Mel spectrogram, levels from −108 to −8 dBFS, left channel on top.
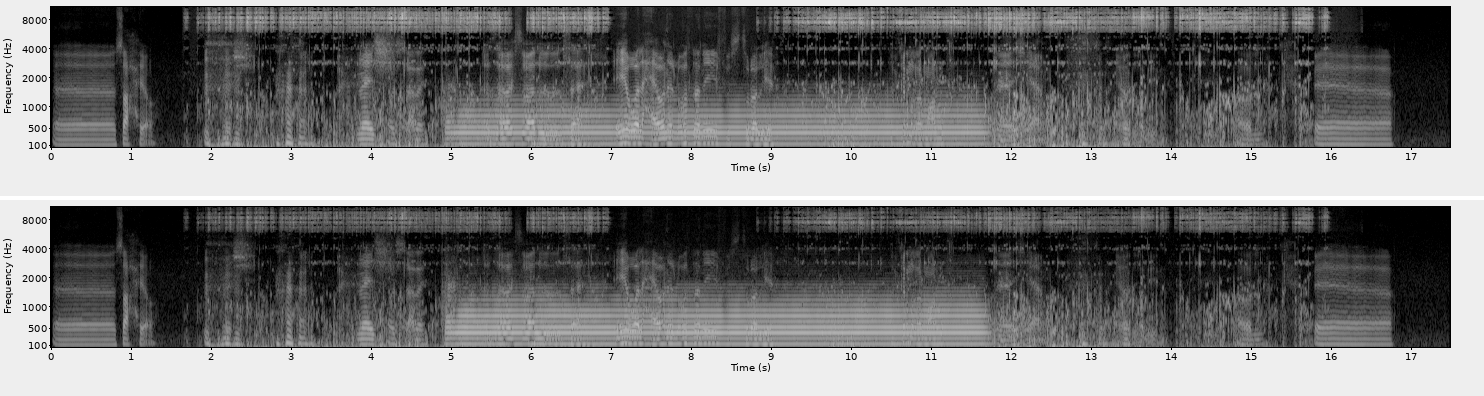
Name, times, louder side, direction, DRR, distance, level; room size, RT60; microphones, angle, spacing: voice 1, 0.0-1.3 2.1-2.5 2.8-3.3 3.6-3.9 4.2-4.7 10.5-11.3 13.1-13.9 14.8-16.8, left 1 dB, 20° left, 2.4 m, -53 dB
sound 1, 1.7-7.0 8.8-16.0, left 13 dB, 40° left, 0.5 m, -39 dB
voice 2, 1.9-2.4 3.8-4.3 5.4-9.0 11.7-12.5 12.7-13.5, left 3 dB, 75° left, 1.5 m, -46 dB
Brass instrument, 4.9-11.8, right 3 dB, 80° right, 1.0 m, -40 dB
head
